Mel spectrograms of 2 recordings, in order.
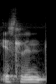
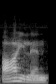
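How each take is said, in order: First: An s sound is pronounced in the middle. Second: No s sound is pronounced in the middle. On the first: The speaker calls it wrong. "ما اقولش اسلند" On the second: The speaker calls it right. "الاحظ حرف الاس ما اتنطقش"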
